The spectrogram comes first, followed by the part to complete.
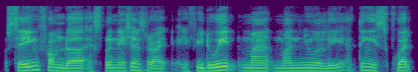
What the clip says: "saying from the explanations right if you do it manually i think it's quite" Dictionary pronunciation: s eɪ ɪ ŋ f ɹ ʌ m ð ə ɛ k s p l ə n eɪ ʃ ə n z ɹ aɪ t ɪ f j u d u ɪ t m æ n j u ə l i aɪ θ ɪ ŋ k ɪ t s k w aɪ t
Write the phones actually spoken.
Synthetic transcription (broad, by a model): s eɪ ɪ ŋ f ɹ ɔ m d ə ɛ k s p l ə n eɪ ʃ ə n s ɹ aɪ t ɪ f j u d u ɪ t m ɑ n j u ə l i aɪ t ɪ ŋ ɪ t s k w aɪ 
